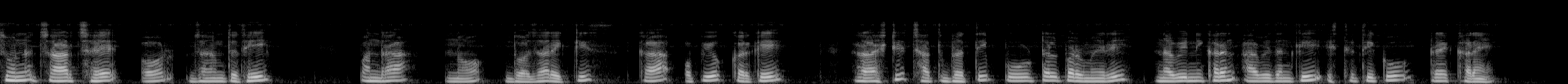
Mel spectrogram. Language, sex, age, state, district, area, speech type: Hindi, male, 45-60, Rajasthan, Jaipur, urban, read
